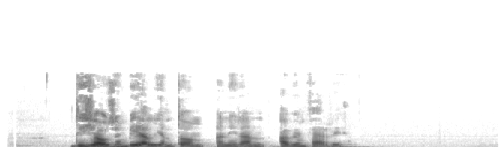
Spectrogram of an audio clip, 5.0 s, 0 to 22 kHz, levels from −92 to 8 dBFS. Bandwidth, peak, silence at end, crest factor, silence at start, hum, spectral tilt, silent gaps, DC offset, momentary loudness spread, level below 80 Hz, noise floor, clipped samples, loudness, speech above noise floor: 11.5 kHz; -2 dBFS; 1.55 s; 24 dB; 0.7 s; none; -6 dB/octave; none; under 0.1%; 14 LU; -76 dBFS; -76 dBFS; under 0.1%; -25 LUFS; 51 dB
